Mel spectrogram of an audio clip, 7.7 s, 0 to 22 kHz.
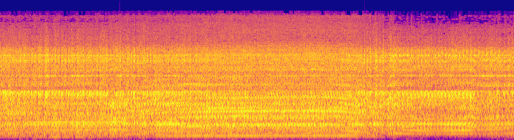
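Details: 1998 Toyota Sienna revved between 2000 and 4000 rpm: raspy whirring with a higher tone rising and falling with revs, sounding stronger from the manifold area and beneath. Car otherwise runs great; cause undetermined.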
